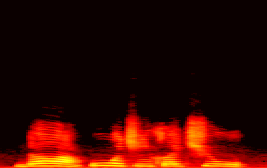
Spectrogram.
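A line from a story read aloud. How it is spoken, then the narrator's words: Sad reply, bear cub. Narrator (Russian): грустно ответил медвежонок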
